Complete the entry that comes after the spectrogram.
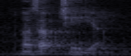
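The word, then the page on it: basabcheya: Teotitlán del Valle Zapotec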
